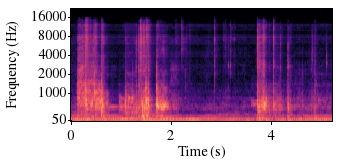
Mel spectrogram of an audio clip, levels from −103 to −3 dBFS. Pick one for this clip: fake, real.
fake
